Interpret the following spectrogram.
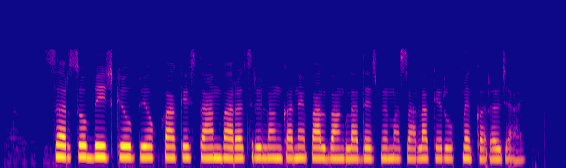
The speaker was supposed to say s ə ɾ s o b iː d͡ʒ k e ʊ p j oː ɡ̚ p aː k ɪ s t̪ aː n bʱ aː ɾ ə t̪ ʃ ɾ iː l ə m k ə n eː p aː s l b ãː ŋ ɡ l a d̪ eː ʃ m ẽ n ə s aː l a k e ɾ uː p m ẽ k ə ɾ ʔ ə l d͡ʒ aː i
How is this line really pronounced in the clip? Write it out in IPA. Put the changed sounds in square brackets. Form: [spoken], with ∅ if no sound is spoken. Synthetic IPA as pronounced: s ə ɾ s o b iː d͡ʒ k e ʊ p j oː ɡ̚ p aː k ɪ s t̪ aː n bʱ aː ɾ ə t̪ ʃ ɾ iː l ə [ŋ] k [a] n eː p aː [∅] l b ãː ŋ ɡ l a d̪ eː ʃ m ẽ [m] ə s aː l a k e ɾ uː p m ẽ k ə ɾ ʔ ə l d͡ʒ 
